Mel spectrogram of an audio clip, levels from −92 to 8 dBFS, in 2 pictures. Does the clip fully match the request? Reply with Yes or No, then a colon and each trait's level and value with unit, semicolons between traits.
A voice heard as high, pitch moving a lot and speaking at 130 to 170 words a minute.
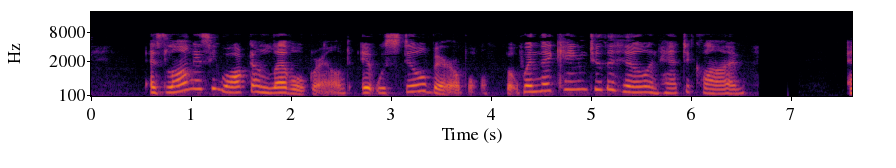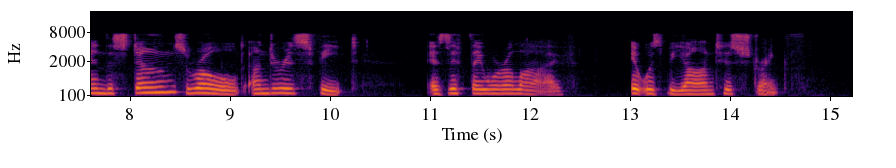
Yes: high, 220 Hz; wide, 5.9 semitones; average, 160 wpm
